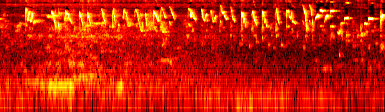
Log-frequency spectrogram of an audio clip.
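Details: Energetic Oriental white-eye song with special phrasing, played as a lure to prompt other white-eyes to sing: fast bursts of very high, thin chirps and downward-sweeping whistles in rapid, uneven runs, background quiet.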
